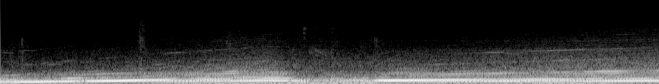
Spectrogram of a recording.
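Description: Lexus GS400's 4.0-litre V8 accelerating under load, heard from inside the cabin. The engine note climbs in pitch, dips briefly at two upshifts about two and three and a half seconds in, then pulls again with a slow steady rise.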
